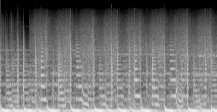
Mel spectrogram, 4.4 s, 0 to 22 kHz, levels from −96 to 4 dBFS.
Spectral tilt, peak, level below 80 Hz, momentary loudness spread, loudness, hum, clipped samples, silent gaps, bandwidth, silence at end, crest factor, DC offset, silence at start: -6.5 dB/octave; 0 dBFS; -10 dBFS; 1 LU; -11 LUFS; none; under 0.1%; none; 8.2 kHz; 0 s; 8 dB; under 0.1%; 0 s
